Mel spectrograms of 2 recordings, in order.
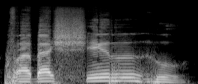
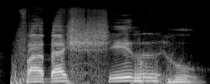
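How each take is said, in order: Both takes have the same delivery.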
